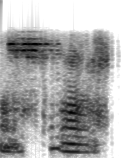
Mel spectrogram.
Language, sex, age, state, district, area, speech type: Assamese, male, 30-45, Assam, Biswanath, rural, conversation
